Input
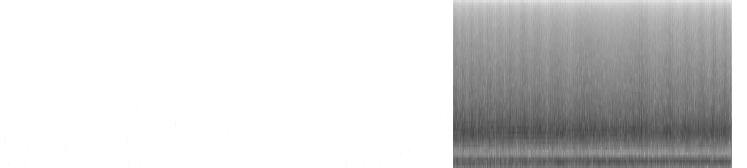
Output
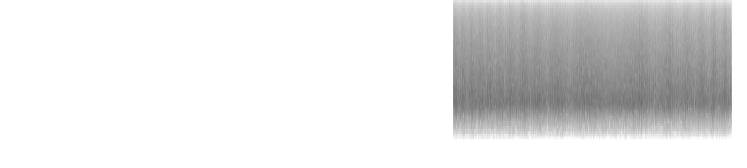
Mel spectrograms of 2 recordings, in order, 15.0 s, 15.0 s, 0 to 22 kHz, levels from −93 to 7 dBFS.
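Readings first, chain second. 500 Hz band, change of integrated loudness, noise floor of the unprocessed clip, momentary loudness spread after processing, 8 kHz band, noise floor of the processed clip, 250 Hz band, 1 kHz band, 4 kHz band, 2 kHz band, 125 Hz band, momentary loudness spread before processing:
below −40 dB, −8.5 dB, −78 dBFS, 1 LU, −2.0 dB, −80 dBFS, below −40 dB, −29.5 dB, −2.0 dB, −4.5 dB, below −40 dB, 1 LU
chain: Butterworth high-pass 1,700 Hz 48 dB per octave
level −2 dB

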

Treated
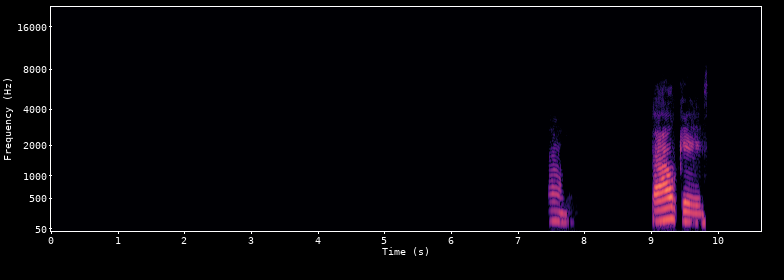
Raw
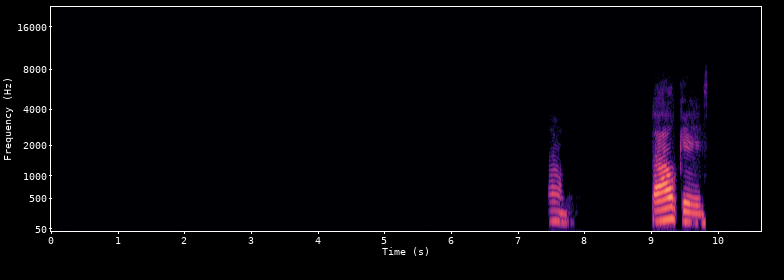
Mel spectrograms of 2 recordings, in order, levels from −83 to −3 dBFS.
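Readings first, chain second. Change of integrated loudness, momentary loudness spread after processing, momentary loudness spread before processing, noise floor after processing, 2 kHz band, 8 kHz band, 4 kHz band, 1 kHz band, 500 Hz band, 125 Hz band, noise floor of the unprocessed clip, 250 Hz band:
−3.5 dB, 19 LU, 18 LU, below −85 dBFS, +1.0 dB, can't be measured, −4.5 dB, −4.5 dB, −5.0 dB, −5.0 dB, below −85 dBFS, −5.0 dB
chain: parametric band 1,800 Hz +8.5 dB 0.59 octaves
level −5 dB

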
